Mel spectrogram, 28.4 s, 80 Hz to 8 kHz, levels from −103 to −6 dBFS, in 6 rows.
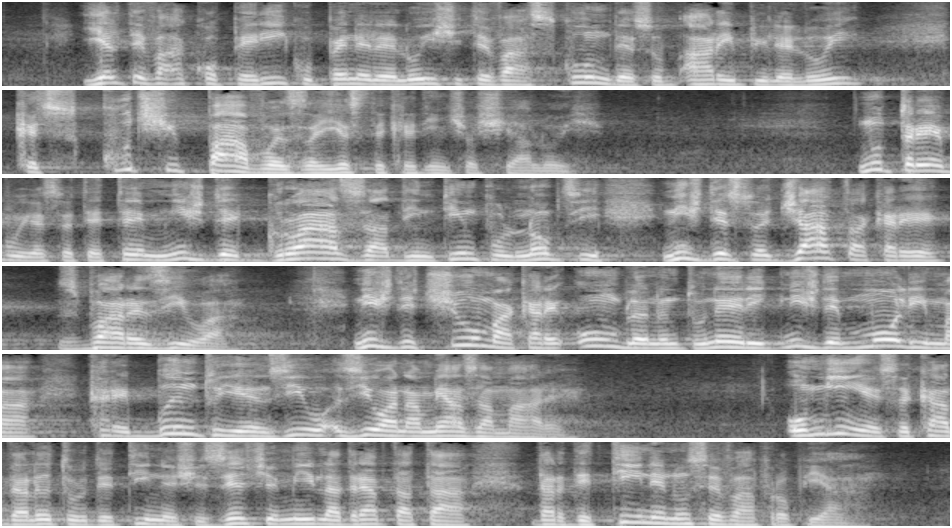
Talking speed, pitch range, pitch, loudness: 160 wpm, 140-180 Hz, 155 Hz, -16 LUFS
